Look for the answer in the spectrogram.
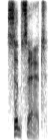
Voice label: "subset", British

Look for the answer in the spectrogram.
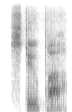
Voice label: "stupa", American

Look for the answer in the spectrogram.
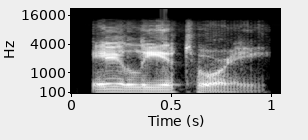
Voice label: "aleatory", American

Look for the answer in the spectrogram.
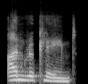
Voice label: "unreclaimed", Indian

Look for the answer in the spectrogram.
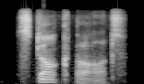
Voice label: "stockpot", British

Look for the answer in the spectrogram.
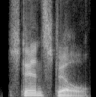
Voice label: "standstill", American

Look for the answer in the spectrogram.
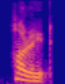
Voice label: "horrid", Indian

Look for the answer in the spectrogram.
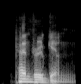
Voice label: "pendragon", American

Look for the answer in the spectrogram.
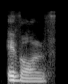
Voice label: "evolve", Indian

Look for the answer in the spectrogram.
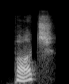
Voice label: "potch", Indian; Dictionary

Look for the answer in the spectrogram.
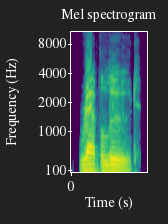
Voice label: "revolute", American

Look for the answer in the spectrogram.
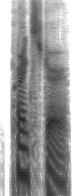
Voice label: "prankster", American

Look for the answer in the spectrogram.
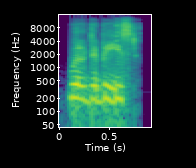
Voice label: "wildebeest", Indian

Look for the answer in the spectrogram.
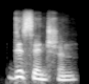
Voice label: "dissension", Indian

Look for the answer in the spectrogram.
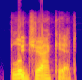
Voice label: "bluejacket", American

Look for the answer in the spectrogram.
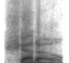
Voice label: "shadow", American

